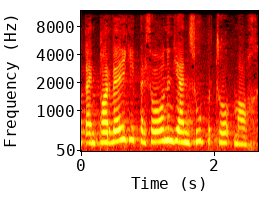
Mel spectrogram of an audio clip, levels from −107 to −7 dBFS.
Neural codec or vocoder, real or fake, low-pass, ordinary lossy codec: vocoder, 24 kHz, 100 mel bands, Vocos; fake; 10.8 kHz; none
